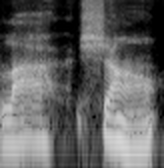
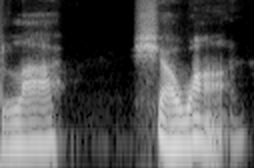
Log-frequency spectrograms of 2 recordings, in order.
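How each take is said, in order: First: The second vowel is a plain o sound. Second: A w sound comes before the second vowel. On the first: This is the later way of saying the word. The speaker calls it wrong. "not la shon" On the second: This is how the word sounded in ancient times. The speaker calls it right. "the ancient pronunciation of this word right here would be"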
